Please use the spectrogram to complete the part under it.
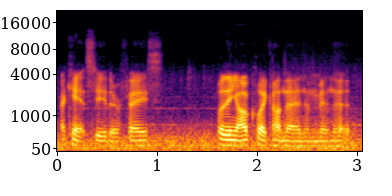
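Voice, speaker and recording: A man's voice: lowish voice, little pitch movement, fairly quick, over music. A man chatting casually as he plays a video game, joking in informal slang. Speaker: co-op game streamer. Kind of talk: casual gaming chat.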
